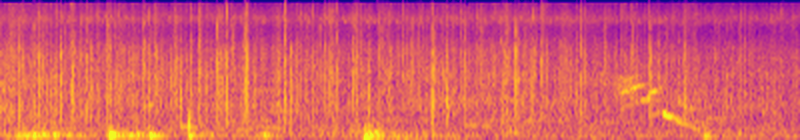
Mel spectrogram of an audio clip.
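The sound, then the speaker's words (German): Steady rain patters and drums on a taut tent roof during a camping holiday, a dense crackle of drops with occasional heavier taps, continuous and fairly loud with no voices. “Genau, kein Tag ohne Regen in diesem Urlaub.”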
